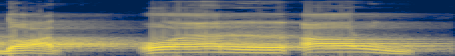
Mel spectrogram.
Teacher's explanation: Dotnya tidak perlu qalqalah.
